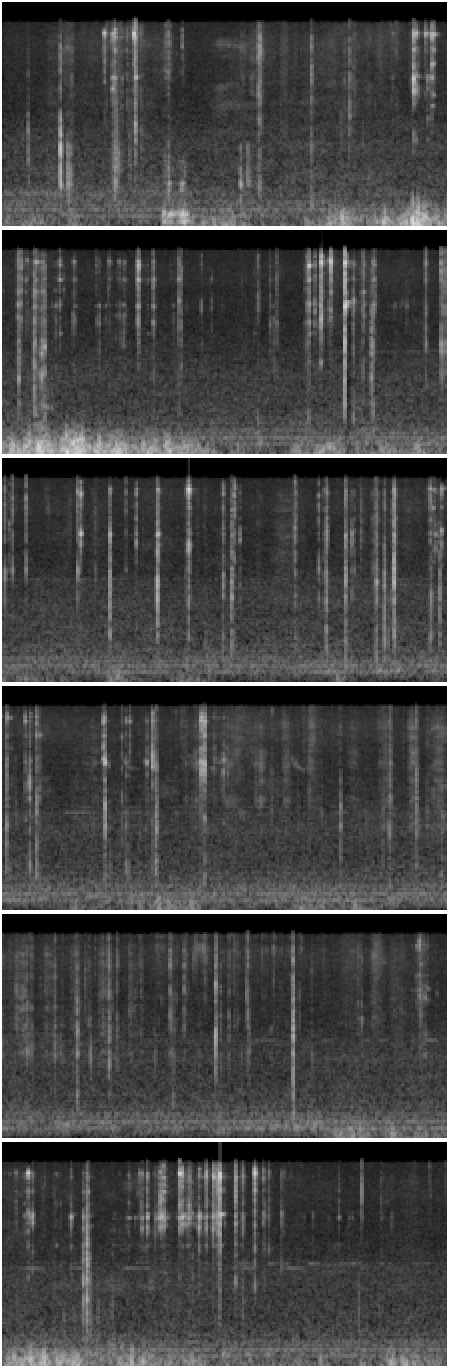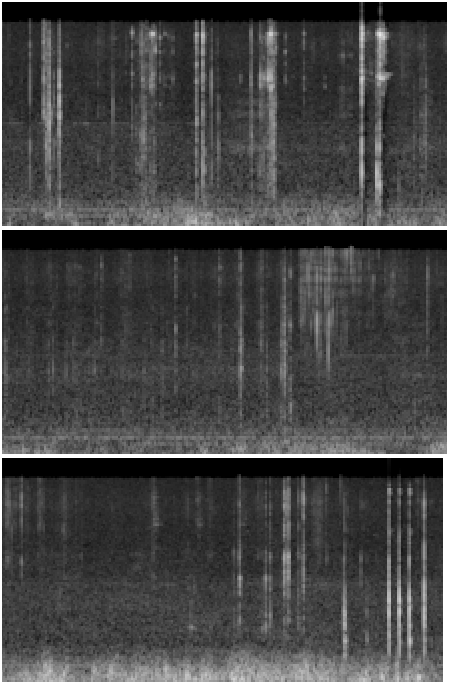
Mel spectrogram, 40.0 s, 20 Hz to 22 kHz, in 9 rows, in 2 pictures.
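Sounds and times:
pipe cutter clicking and rattling: 4.1s - 20.8s, 21.9s - 26.1s, 30.3s - 31.0s.

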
